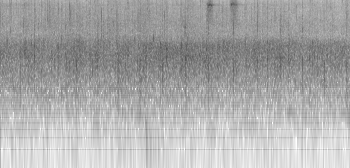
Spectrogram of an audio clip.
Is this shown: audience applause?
yes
